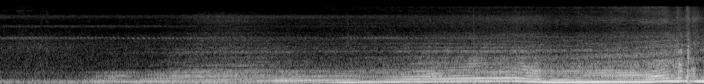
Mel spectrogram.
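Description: Seventh-generation Honda Accord's i-VTEC four-cylinder engine accelerating, its pitch climbing steadily and growing louder as the car approaches. The pitch falls once about five seconds in at a gear change, then climbs again near the end.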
